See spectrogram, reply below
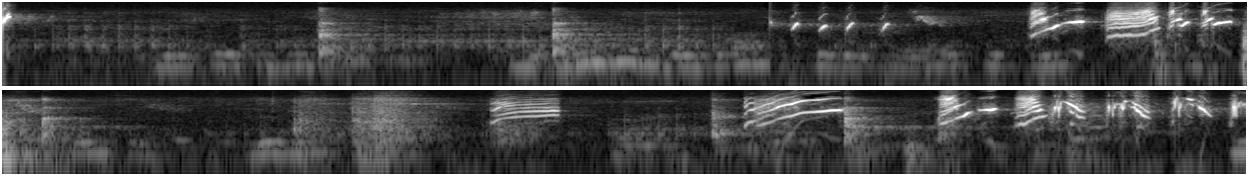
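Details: Small baster bird singing goldfinch song in short broken phrases of liquid twitters and rising whistles, with soft low chatter and faint background noises between the bursts.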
